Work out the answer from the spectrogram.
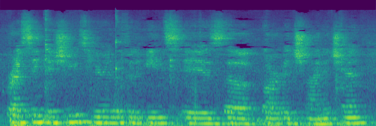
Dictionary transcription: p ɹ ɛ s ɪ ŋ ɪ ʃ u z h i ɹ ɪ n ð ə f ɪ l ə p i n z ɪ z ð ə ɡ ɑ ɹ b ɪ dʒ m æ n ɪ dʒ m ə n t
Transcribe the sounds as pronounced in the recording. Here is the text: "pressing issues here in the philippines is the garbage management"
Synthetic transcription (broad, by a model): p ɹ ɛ s ɪ ŋ ɪ ʃ u z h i ɹ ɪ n ð ə f ɪ l ə p i n z ɪ z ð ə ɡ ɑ ɹ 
